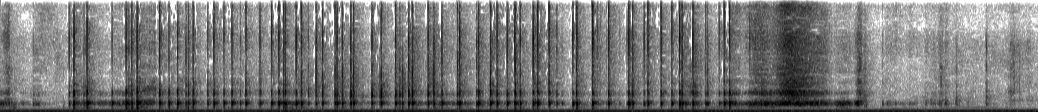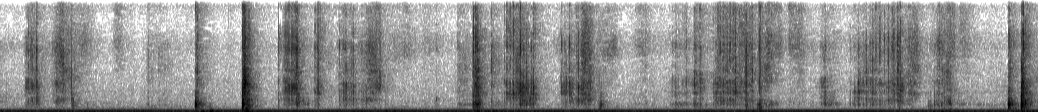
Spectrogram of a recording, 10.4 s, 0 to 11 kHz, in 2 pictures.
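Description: Long acrylic nails tap and scratch the plastic cover of a small red spiral-bound notebook with a solid paper block, and its pages are flipped. For the first four seconds there is a dense, crinkly crunching rattle with a tonal ring around 790 Hz. It then thins out to sparse, sharp clicks and taps over a steady low hum.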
